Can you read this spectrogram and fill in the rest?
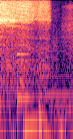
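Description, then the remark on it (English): A voice imitates a urine stream with a steady, bright hissing 'sss' that runs for about a second at moderate loudness, then cuts off abruptly into low background noise. “I'm always like going to the bathroom and pissing”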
